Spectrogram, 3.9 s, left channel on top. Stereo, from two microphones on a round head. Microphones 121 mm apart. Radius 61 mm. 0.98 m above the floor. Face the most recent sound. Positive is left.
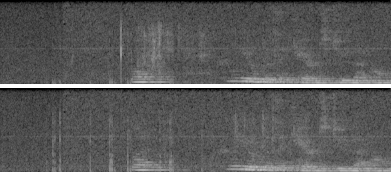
turn(degrees=-85)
